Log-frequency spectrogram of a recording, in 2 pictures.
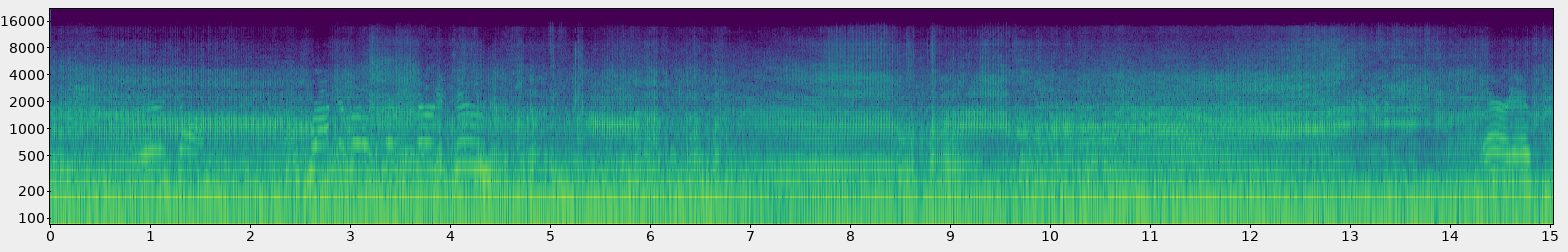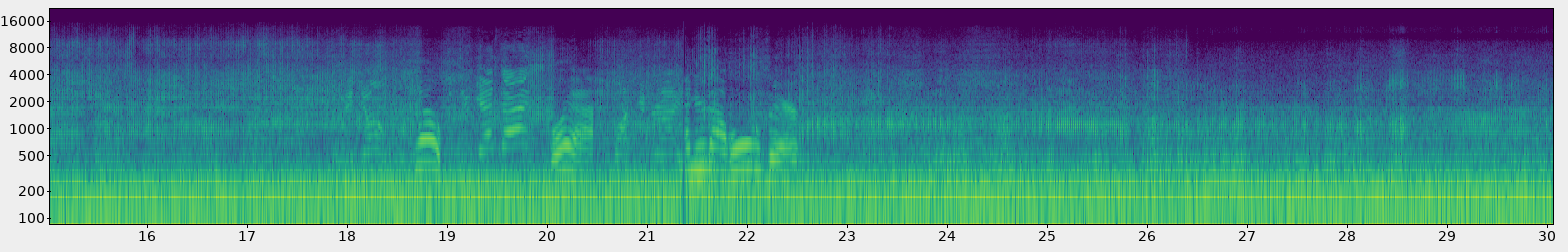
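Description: ATV engine running steadily close by, with other ATVs revving across the field, their engine pitch rising and falling in repeated swells.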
